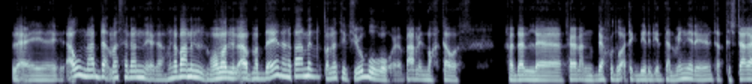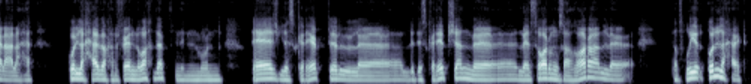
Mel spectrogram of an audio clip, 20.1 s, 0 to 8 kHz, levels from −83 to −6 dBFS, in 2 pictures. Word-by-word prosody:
ل -, -, -4 dB
ي 105 Hz, 0 st, -2 dB
أول 220 Hz, +4 st, +3 dB
ما 195 Hz, -1 st, +2 dB
أبدأ 185 Hz, -2 st, +2 dB
مثلًا 175 Hz, 0 st, -1 dB, 0.2 s
ل -, -, -8 dB
أنا 130 Hz, +8 st, -2 dB
باعمل 190 Hz, -5 st, +3 dB
ما 120 Hz, +2 st, -3 dB
هو -, -, +5 dB
ما 165 Hz, +1 st, +7 dB
بيبقى 150 Hz, -2 st, +4 dB
مبدئيًا 145 Hz, +8 st, +2 dB
أنا 200 Hz, -5 st, +1 dB
باعمل 200 Hz, 0 st, +1 dB
قناة 155 Hz, -2 st, -3 dB
يوتيوب 150 Hz, -, -1 dB
وباعمل 125 Hz, -2 st, -1 dB
محتوى، 110 Hz, -2 st, -3 dB, 0.6 s
فده 110 Hz, +1 st, +2 dB
اللي 110 Hz, -3 st, +1 dB
فعلًا 120 Hz, -3 st, 0 dB
بياخد 120 Hz, +2 st, -3 dB
وقت -, -, -2 dB
كبير 115 Hz, 0 st, -3 dB
جدًا 110 Hz, -1 st, -6 dB
مني، 130 Hz, +6 st, -2 dB
لإن 115 Hz, -1 st, -3 dB
أنت 120 Hz, 0 st, -7 dB
بتشتغل 130 Hz, +3 st, +1 dB
على 105 Hz, -2 st, +1 dB
ح 110 Hz, +1 st, -7 dB, 0.5 s
كل 140 Hz, -1 st, +4 dB
حاجة 125 Hz, -1 st, +3 dB
حرفيًا 110 Hz, +3 st, 0 dB
لوحدك، 125 Hz, -, -1 dB
من 105 Hz, -1 st, -9 dB
مونتاج 115 Hz, +4 st, 0 dB
لscript 115 Hz, +6 st, -1 dB
ل 110 Hz, -3 st, -2 dB
لdescription 115 Hz, +7 st, -2 dB
ل 145 Hz, -4 st, 0 dB, 0.6 s
لصور 110 Hz, +6 st, +2 dB
مصغرة، 125 Hz, +8 st, +1 dB, 1.0 s
لتطوير 150 Hz, +9 st, +2 dB
كل 175 Hz, +3 st, +3 dB
حاجة، -, -, -3 dB
120 Hz, 145 wpm, -23 LUFS, 110-150 Hz, 1.0 s, ما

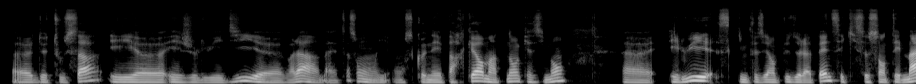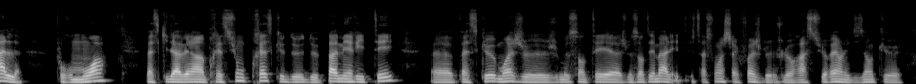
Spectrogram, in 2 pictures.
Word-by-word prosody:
heu, 105 Hz, -1 st, -2 dB
de 105 Hz, +1 st, -5 dB
tout 105 Hz, +2 st, -11 dB
ça 155 Hz, -, 0 dB
et 110 Hz, -2 st, 0 dB
heu 105 Hz, 0 st, 0 dB
et 110 Hz, -1 st, -3 dB
je 105 Hz, +1 st, -7 dB
lui 100 Hz, +1 st, -6 dB
ai -, -, -7 dB
dit, 140 Hz, -, 0 dB
heu, 100 Hz, -3 st, -1 dB
voilà 120 Hz, +1 st, +1 dB
bah, 90 Hz, -, -9 dB
de -, -, -9 dB
toute 90 Hz, -, -21 dB
façon, 120 Hz, -7 st, -4 dB
i 100 Hz, -, -8 dB
on 100 Hz, 0 st, -12 dB
se -, -, -12 dB
connaît 105 Hz, -2 st, -2 dB
par 100 Hz, 0 st, -7 dB
cœur 155 Hz, -1 st, +6 dB
maintenant, 135 Hz, +4 st, 0 dB
quasiment, 120 Hz, +8 st, -2 dB, 0.6 s
heu, 100 Hz, -2 st, -3 dB, 0.2 s
et 115 Hz, -, -1 dB
lui, 175 Hz, +7 st, +6 dB
ce -, -, -8 dB
qui 115 Hz, -, -5 dB
me 110 Hz, -, -1 dB
faisait 110 Hz, 0 st, -3 dB
en 110 Hz, -, -1 dB
plus 115 Hz, +4 st, -6 dB
de 110 Hz, -, +1 dB
la 100 Hz, -1 st, -1 dB
peine, 160 Hz, -, +3 dB
c'est 180 Hz, -, -7 dB
qu'il -, -, -11 dB
se 105 Hz, -, -4 dB
sentait 105 Hz, 0 st, -2 dB
mal 125 Hz, -2 st, +6 dB, 0.3 s
pour 110 Hz, 0 st, -1 dB
moi. 150 Hz, +10 st, +6 dB, 0.4 s
Parce 115 Hz, -3 st, -1 dB
qu'il 125 Hz, -, +2 dB
avait 120 Hz, 0 st, +7 dB
l'impression 120 Hz, +7 st, +2 dB
presque 165 Hz, -1 st, -1 dB
de 115 Hz, -2 st, 0 dB
de 110 Hz, 0 st, -1 dB
pas 140 Hz, +8 st, +5 dB
mériter, 135 Hz, +7 st, +2 dB, 0.4 s
heu, 105 Hz, -1 st, 0 dB
parce 110 Hz, 0 st, -4 dB
que 145 Hz, +1 st, +3 dB
moi, 140 Hz, +1 st, +3 dB
je 110 Hz, -3 st, 0 dB
je 105 Hz, +1 st, -7 dB
me 110 Hz, -, 0 dB
sentais, 115 Hz, +1 st, 0 dB
heu 110 Hz, -2 st, +1 dB
je 105 Hz, -, -12 dB
me 110 Hz, -, -4 dB
sentais 120 Hz, +3 st, -1 dB
mal, 130 Hz, -3 st, +3 dB
et -, -, -7 dB
de -, -, -21 dB
toute 115 Hz, -, -16 dB
façon, 105 Hz, +6 st, -6 dB
à -, -, -1 dB
chaque 105 Hz, -5 st, -6 dB
fois, 125 Hz, -, 0 dB
je 110 Hz, -, -7 dB
le 105 Hz, +1 st, -4 dB
je 105 Hz, -, -11 dB
le 100 Hz, -, -1 dB
rassurais 110 Hz, +4 st, -1 dB
en -, -, +3 dB
lui 110 Hz, -, -1 dB
disant 115 Hz, +4 st, -3 dB
que: 105 Hz, -3 st, -6 dB
115 Hz, 270 wpm, -23 LUFS, 105-130 Hz, 0.6 s, avait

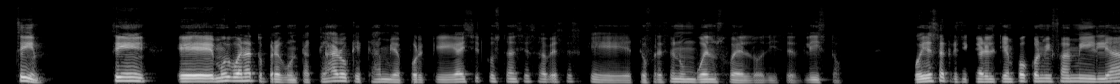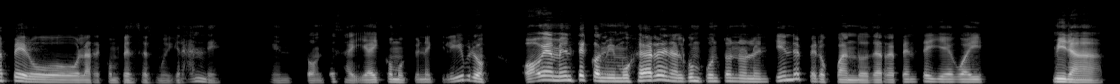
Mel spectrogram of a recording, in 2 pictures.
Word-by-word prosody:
Sí, 135 Hz, -, +5 dB, 0.6 s
sí, 170 Hz, -2 st, +5 dB, 0.3 s
eh, 140 Hz, 0 st, +10 dB
muy 165 Hz, +4 st, +4 dB
buena 170 Hz, 0 st, +4 dB
tu -, -, -10 dB
pregunta, 105 Hz, -3 st, -2 dB
claro 160 Hz, +7 st, 0 dB
que 125 Hz, -6 st, -7 dB
cambia 115 Hz, -2 st, -4 dB
porque 110 Hz, +1 st, -4 dB
hay 120 Hz, -, +3 dB
circunstancias 135 Hz, 0 st, -10 dB
a 120 Hz, -, -4 dB
veces 140 Hz, +3 st, -9 dB
que 100 Hz, -7 st, -7 dB
te 100 Hz, -, -6 dB
ofrecen 120 Hz, +4 st, -6 dB
un 120 Hz, -1 st, -2 dB
buen 115 Hz, 0 st, +2 dB
sueldo, 100 Hz, -5 st, -5 dB
dices: 95 Hz, -3 st, -16 dB
"Listo, 105 Hz, 0 st, -9 dB, 0.7 s
voy 130 Hz, +5 st, +5 dB
a 150 Hz, -, +3 dB
sacrificar 125 Hz, -5 st, -3 dB
el 125 Hz, -1 st, -2 dB
tiempo 135 Hz, +2 st, 0 dB
con 145 Hz, -1 st, -1 dB
mi 140 Hz, -, -2 dB
familia, 145 Hz, +3 st, -1 dB
pero 110 Hz, -9 st, 0 dB
la 100 Hz, 0 st, -5 dB
recompensa 95 Hz, -1 st, -12 dB
es 85 Hz, -, -25 dB
muy 90 Hz, -2 st, -19 dB
grande", 95 Hz, -1 st, -14 dB, 0.5 s
entonces 95 Hz, +5 st, -15 dB
ahí 100 Hz, +1 st, -10 dB
hay 105 Hz, 0 st, -1 dB
como 110 Hz, -1 st, -6 dB
que 115 Hz, -, -15 dB
un 115 Hz, -, -8 dB
equilibrio, 125 Hz, -, -4 dB, 0.3 s
obviamente 200 Hz, 0 st, +3 dB
con 170 Hz, -3 st, +3 dB
mi 150 Hz, -1 st, +1 dB
mujer 170 Hz, +7 st, +3 dB
en 210 Hz, -3 st, +4 dB
algún 155 Hz, +1 st, 0 dB
punto 150 Hz, +2 st, -3 dB
no 140 Hz, -2 st, -3 dB
lo 130 Hz, -1 st, -2 dB
entiende, 175 Hz, -, -3 dB
pero 115 Hz, -, -5 dB
cuando 105 Hz, -2 st, -3 dB
de 105 Hz, +1 st, -3 dB
repente 120 Hz, +5 st, -6 dB
llego 120 Hz, -1 st, -3 dB
ahí, 115 Hz, 0 st, -4 dB, 0.6 s
"Mira, 105 Hz, -7 st, +3 dB
120 Hz, 165 wpm, -22 LUFS, 105-145 Hz, 0.7 s, eh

